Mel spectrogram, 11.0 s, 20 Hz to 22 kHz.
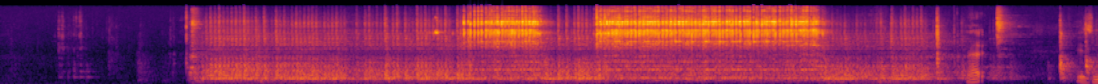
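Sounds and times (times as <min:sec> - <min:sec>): drill bit chattering into steel: 0:04.3 - 0:08.5.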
